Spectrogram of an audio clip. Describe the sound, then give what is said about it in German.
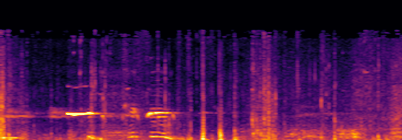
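A dog whimpers in short, high whines, mixed with a few sharp thumps and scrabbling as it jumps down, with no talking. “Wenn der Hund nicht bei drei da runter ist.”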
